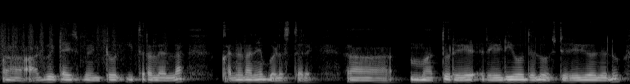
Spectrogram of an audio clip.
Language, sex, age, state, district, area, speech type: Kannada, male, 18-30, Karnataka, Chikkaballapur, urban, spontaneous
